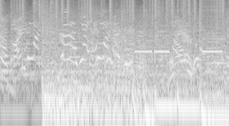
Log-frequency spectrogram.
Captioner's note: people shouting indistinct; tense dramatic music; people shouting indistinct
